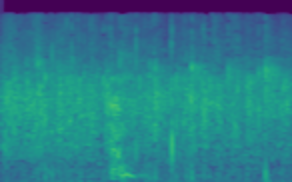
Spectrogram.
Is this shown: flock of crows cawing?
no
